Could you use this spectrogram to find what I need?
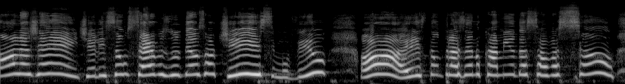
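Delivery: play-acted, mild calling-out, proclaiming announcer-like tone. Imagining people in the street shouting about the speaker and spouse: imitating people shouting. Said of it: "e gente gritando".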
